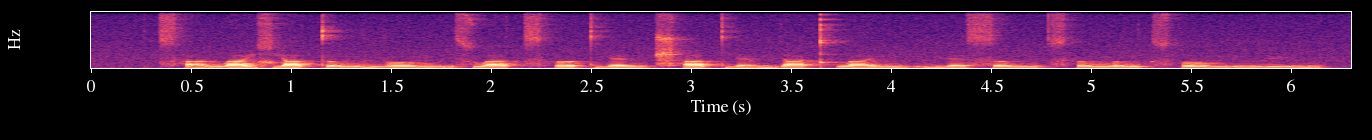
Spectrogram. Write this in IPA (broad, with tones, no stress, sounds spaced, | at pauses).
t͡sʰ ä̰˨˩ ɻ w a˥˩ ɪ̯ ɕ j ä˥ t̪ ɤ˧˥ ŋ l j o˧˥ ʊ̯ m ḭ˨˩ s w ä˧˥ t͡sʰ ɤ˥ t̪ j ɛ˧˥ n ʈ͡ʂʰ ä˥ t̪ j ɛ̰˨˩ m j ä˥ kʰ w a˧˥ ɪ̯ m y̰˨˩ l ɥ ɛ˧˥ s ɤ˥ n̪ y˨ n t͡sʰ ɤ˥ ŋ ɤ˥˩ ŋ t͡sʰ o˥ ʊ̯ m y˧˥ n l y˥˩ n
